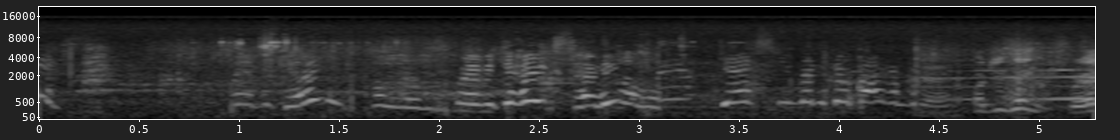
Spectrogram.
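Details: Huskies at a sled dog race weekend in the Forest of Dean, November 2001, taped on VHS: many overlapping yelps and whines that swoop up and down in pitch, packed closely together over a muffled outdoor background.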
